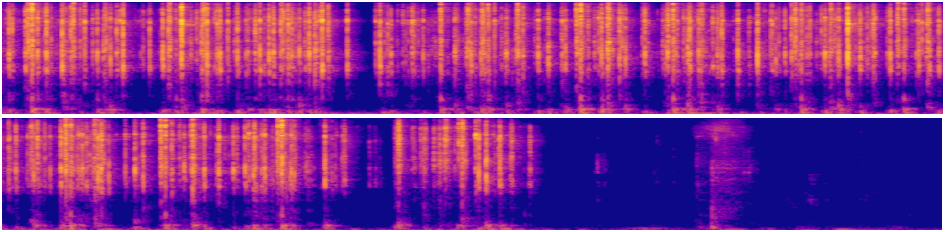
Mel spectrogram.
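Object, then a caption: Mechanical keyboard with plastic keycaps. A compact backlit mechanical keyboard with white plastic keycaps is typed on with the fingertips of both hands. A fast, steady stream of bright, sharp clacks with a light low thump runs for about seven seconds, then stops, leaving only a few faint ticks.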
